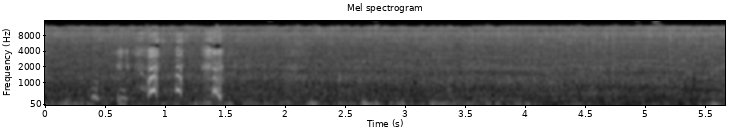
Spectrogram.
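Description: Woodland stream running over a small log dam, a steady rush of water. A short burst of a voice comes about a second in.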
